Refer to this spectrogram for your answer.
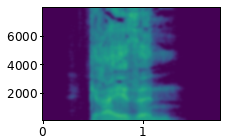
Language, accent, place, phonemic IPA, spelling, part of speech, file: German, Germany, Berlin, /ˈɡʁaɪ̯zɪn/, Greisin, noun, De-Greisin.ogg
- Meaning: very old woman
